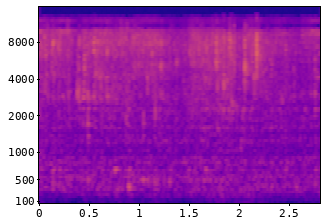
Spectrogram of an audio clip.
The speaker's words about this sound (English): I'm just rinsing out my cup. That first cup of coffee was good.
